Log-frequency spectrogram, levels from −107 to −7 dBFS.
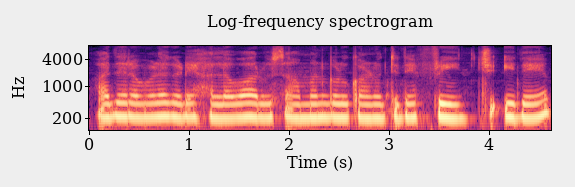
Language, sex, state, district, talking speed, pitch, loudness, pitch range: Kannada, female, Karnataka, Bidar, 90 wpm, 205 Hz, -16 LUFS, 205-210 Hz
